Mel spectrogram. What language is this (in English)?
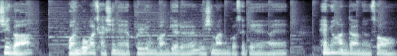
Korean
